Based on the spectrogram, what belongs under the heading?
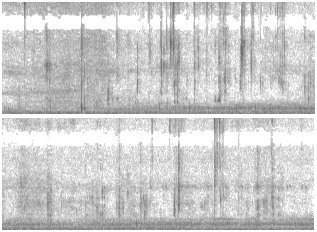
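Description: A man chewing a mouthful of baked catfish: faint, soft mouth clicks and smacks, scattered irregularly.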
